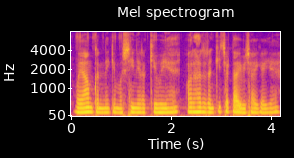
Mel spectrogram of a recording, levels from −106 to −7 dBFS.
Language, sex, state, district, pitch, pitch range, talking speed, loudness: Hindi, male, Bihar, Begusarai, 150 Hz, 145-160 Hz, 215 wpm, -15 LUFS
